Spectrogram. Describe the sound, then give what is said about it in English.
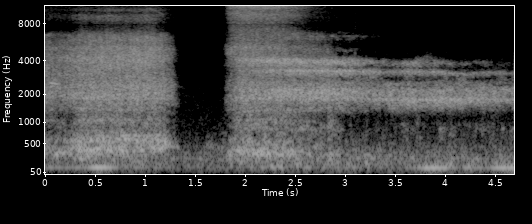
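A deep breath taken during a guided meditation: a long, breathy inhale, a short silent pause, then a long, steady exhale, soft and unaccompanied. “Taking a nice deep breath.”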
